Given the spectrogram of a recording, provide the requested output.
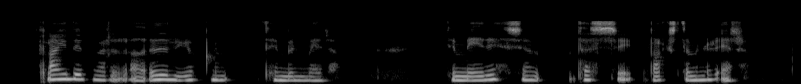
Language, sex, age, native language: Icelandic, female, 30-39, Icelandic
